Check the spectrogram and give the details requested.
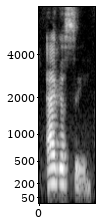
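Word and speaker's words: Agassiz: Agassi, the Z is silent.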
